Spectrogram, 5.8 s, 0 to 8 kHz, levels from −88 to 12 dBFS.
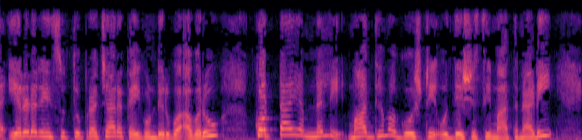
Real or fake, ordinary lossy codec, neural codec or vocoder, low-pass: real; none; none; 7.2 kHz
